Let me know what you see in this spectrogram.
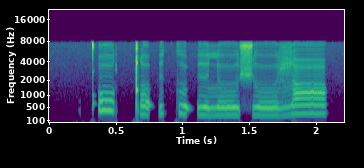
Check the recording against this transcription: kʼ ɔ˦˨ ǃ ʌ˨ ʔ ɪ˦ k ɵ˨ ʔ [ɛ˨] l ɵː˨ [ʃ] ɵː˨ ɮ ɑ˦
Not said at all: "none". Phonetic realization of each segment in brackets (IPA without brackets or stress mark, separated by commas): ɪ˨, ʃ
